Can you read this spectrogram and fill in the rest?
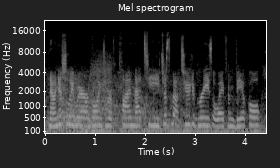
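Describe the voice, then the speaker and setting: A woman with a slightly high voice gives live commentary. She explains things conversationally as a co-presenter, with music clearly audible behind her. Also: little pitch movement, fast. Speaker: launch broadcast co-commentator.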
